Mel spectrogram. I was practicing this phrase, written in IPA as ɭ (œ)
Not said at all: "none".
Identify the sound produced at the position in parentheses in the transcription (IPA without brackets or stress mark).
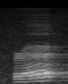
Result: œ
